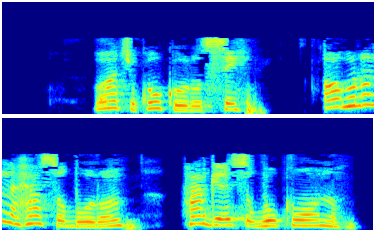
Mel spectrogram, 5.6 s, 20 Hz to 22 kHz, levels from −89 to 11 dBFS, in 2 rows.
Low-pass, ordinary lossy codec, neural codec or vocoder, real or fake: 7.2 kHz; MP3, 24 kbps; codec, 16 kHz, 0.8 kbps, ZipCodec; fake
